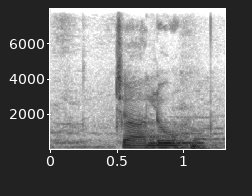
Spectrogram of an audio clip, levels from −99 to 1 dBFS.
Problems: constant background noise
